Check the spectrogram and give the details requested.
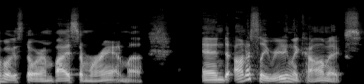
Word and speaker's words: Ranma: MC Comics oh and sorry and I'm I'm pronouncing it correctly now but with my Canadian accent where we only have like the most nasal vows was oh there's Ranma there's Ranma Comics I'm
